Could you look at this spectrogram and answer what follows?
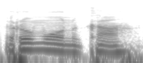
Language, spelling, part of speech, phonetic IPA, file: Polish, Rumunka, noun, [rũˈmũŋka], Pl-Rumunka.ogg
